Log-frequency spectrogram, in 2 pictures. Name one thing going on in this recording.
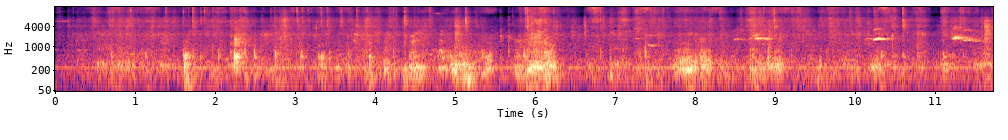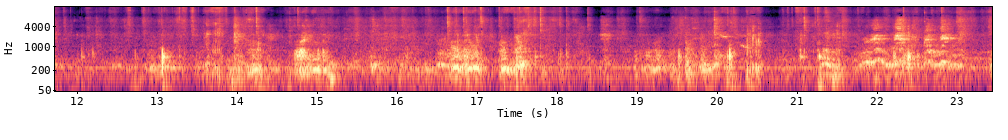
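Two puppies growl and yap playfully as they wrestle.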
